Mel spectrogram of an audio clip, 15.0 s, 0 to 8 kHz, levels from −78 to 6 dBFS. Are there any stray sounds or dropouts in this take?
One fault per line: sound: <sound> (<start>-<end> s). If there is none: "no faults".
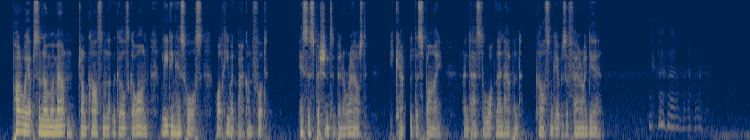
sound: dropout (8.1-8.2 s)
sound: laugh (13.0-14.1 s)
